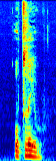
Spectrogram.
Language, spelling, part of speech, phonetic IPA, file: Belarusian, уплыў, noun, [upˈɫɨu̯], Be-уплыў.ogg
- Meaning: influence, effect, impact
